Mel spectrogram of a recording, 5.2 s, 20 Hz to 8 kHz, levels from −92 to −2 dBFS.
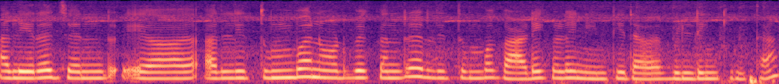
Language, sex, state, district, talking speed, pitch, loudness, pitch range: Kannada, female, Karnataka, Shimoga, 140 wpm, 235 Hz, -14 LUFS, 225-245 Hz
